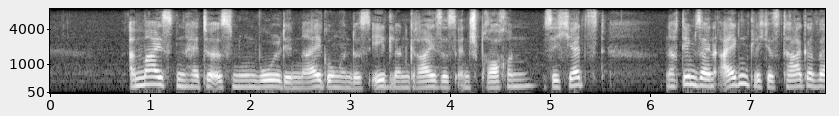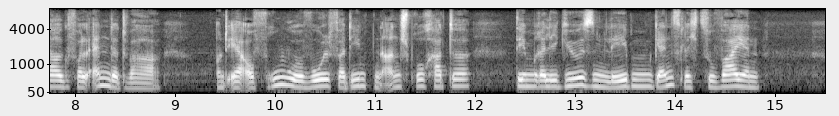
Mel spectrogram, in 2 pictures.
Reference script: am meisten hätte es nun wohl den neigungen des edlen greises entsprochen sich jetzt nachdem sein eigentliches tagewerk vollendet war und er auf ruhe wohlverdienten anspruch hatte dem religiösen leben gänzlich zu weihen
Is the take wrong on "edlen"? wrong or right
right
